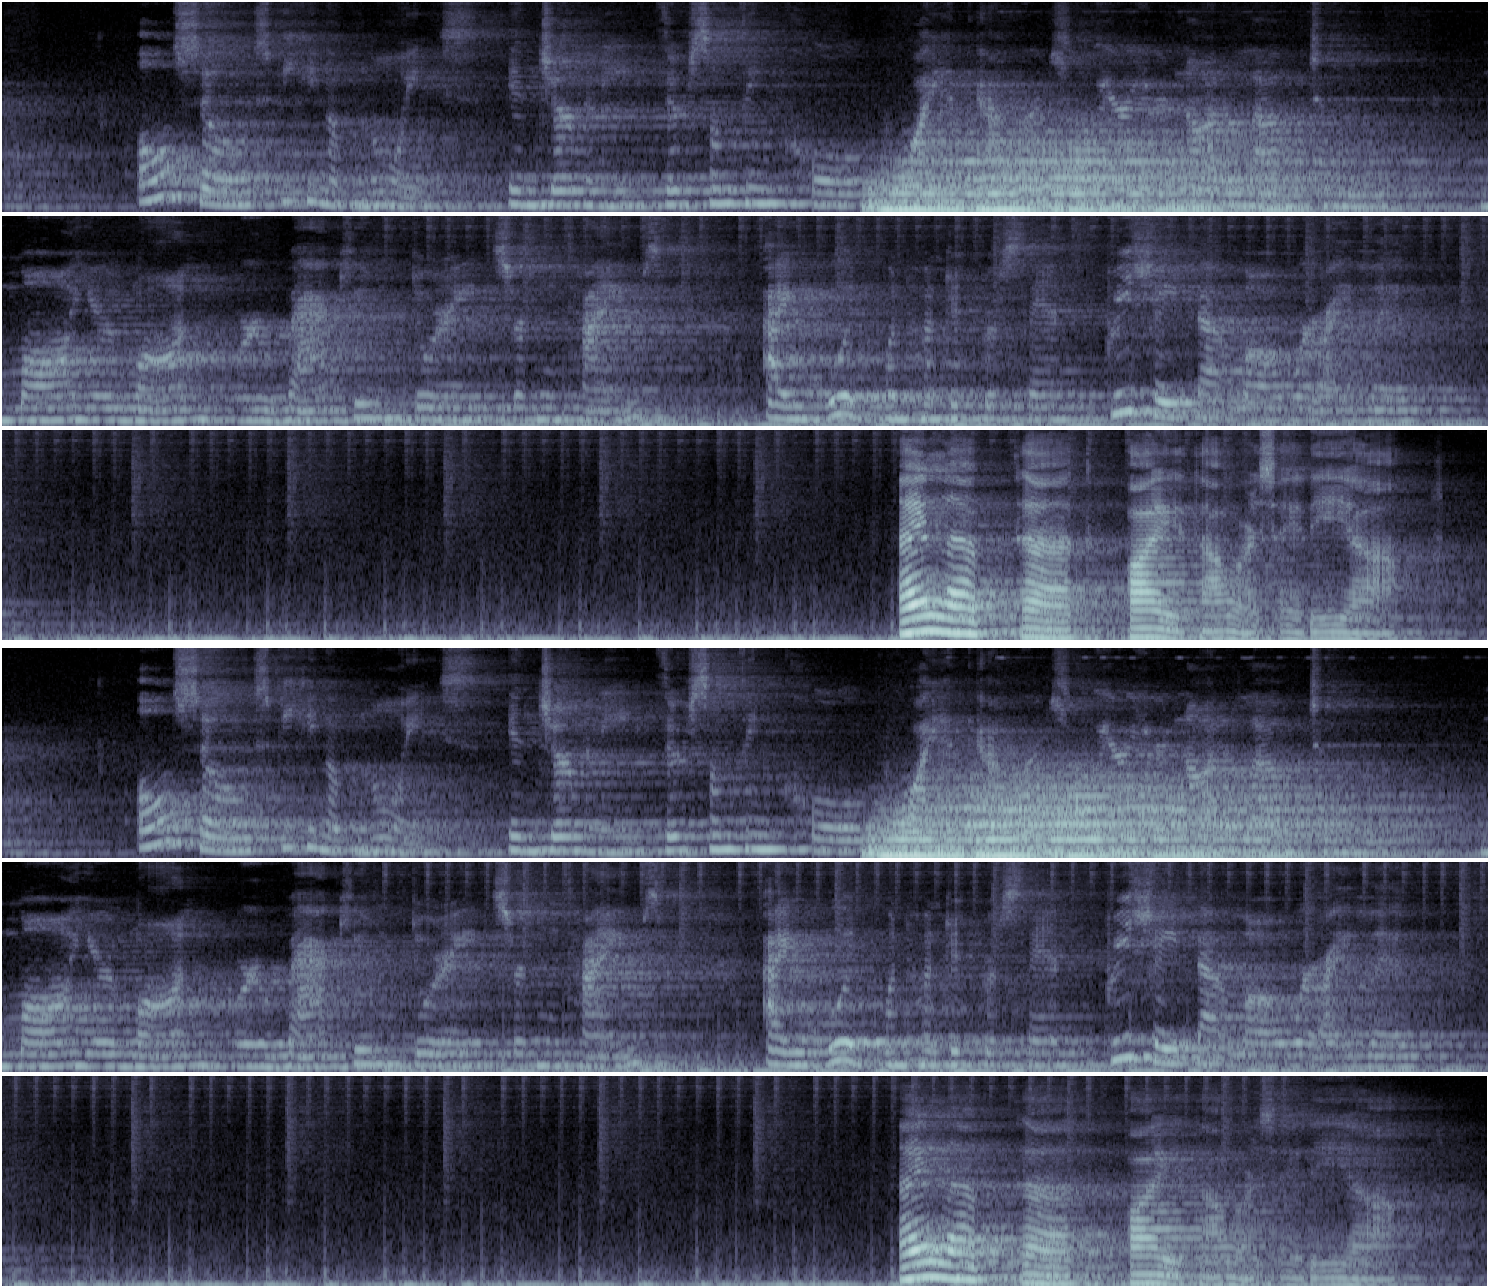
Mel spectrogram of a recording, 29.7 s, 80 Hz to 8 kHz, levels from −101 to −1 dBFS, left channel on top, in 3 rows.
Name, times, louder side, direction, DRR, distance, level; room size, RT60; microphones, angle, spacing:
voice 1, 0.9-9.1 9.9-14.3 14.6-19.4, right 1 dB, 15° right, 3 dB, 1.0 m, -39 dB
sound 1, 5.7-9.4, right 2 dB, 75° right, 0.6 m, -27 dB
sound 2, 12.4-28.5, right 1 dB, 50° right, 1.6 m, -45 dB
voice 2, 25.8-27.0 27.3-29.4, left 3 dB, 50° left, 8 dB, 0.5 m, -27 dB
22.5 x 18.0 x 3.0 m, 2.9 s
head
